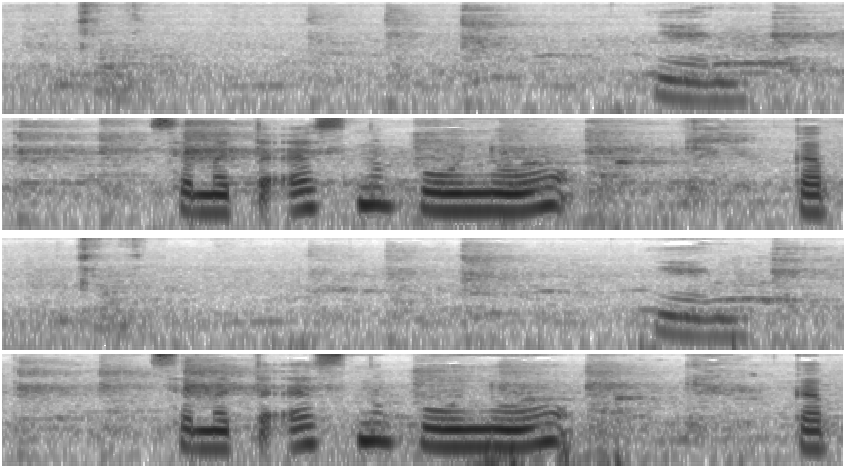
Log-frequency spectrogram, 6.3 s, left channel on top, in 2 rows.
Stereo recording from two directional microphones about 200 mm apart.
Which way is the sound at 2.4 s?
Centre (ahead or behind).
